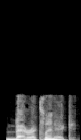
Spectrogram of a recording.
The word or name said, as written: baroclinic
